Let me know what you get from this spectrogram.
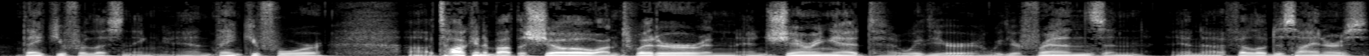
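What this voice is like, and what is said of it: Tired-sounding voice. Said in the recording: “Can you hear the tiredness in my voice? ... I'm tired.”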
